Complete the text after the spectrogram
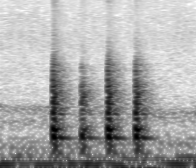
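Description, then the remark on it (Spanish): Four firm knocks on a door, evenly spaced in two pairs, over a steady low hum, with no voices. “Una vez estaba pasando por ahí, estaba cerca de la puerta caminando, cuando escuché que otra vez tocaban, y en cuanto lo hicieron abrí.”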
